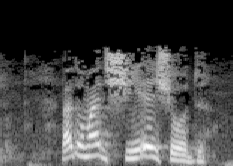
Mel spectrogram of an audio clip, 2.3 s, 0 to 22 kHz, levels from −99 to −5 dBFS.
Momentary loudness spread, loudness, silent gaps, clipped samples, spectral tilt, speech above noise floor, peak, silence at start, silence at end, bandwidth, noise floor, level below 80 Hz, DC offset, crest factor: 7 LU; -15 LUFS; none; under 0.1%; -3 dB/octave; 30 dB; -2 dBFS; 0.6 s; 0 s; 7.2 kHz; -45 dBFS; -52 dBFS; under 0.1%; 14 dB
